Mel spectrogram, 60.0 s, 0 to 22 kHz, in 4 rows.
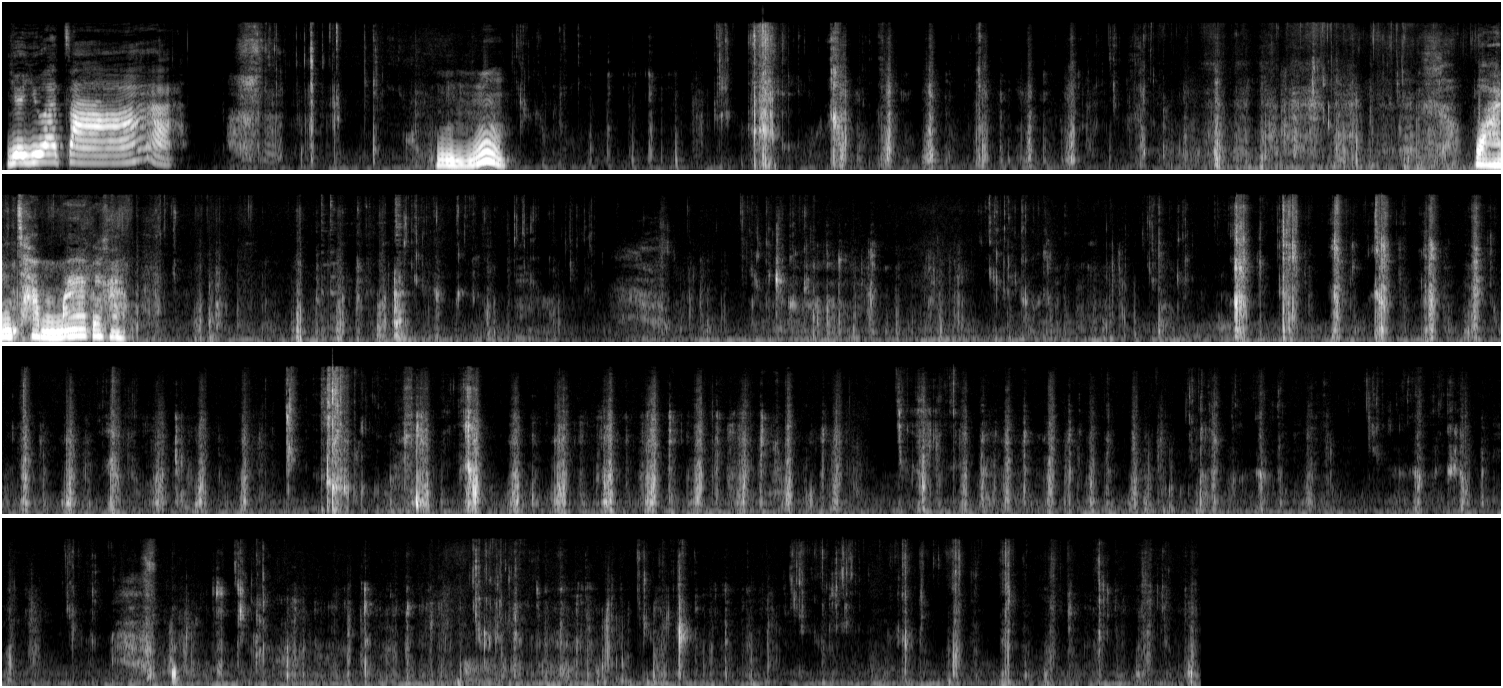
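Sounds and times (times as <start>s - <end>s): person chewing crunchy food: 2.3s - 4.4s, 5.1s - 14.7s, 16.0s - 57.0s.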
